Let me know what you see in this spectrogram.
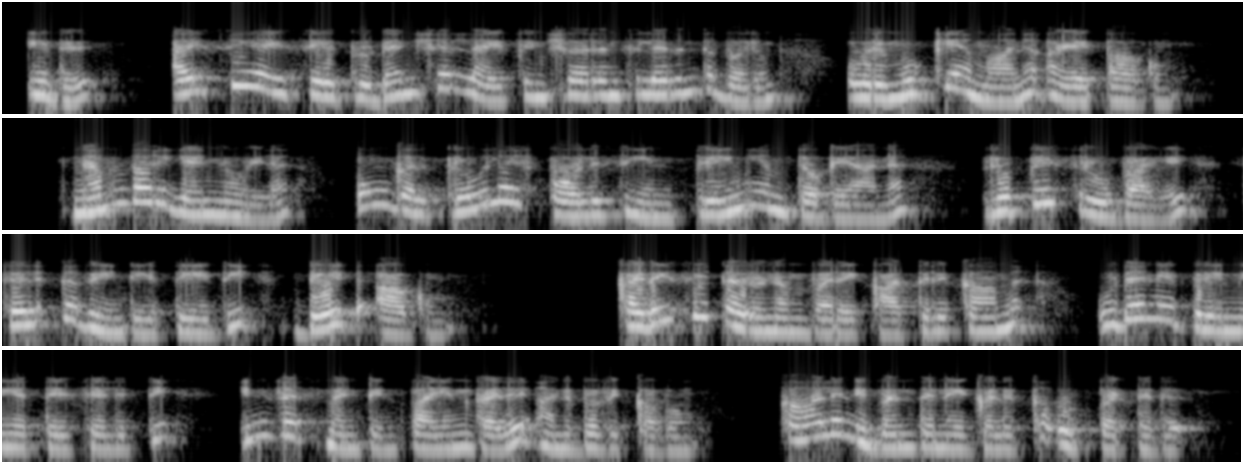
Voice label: Tamil Female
